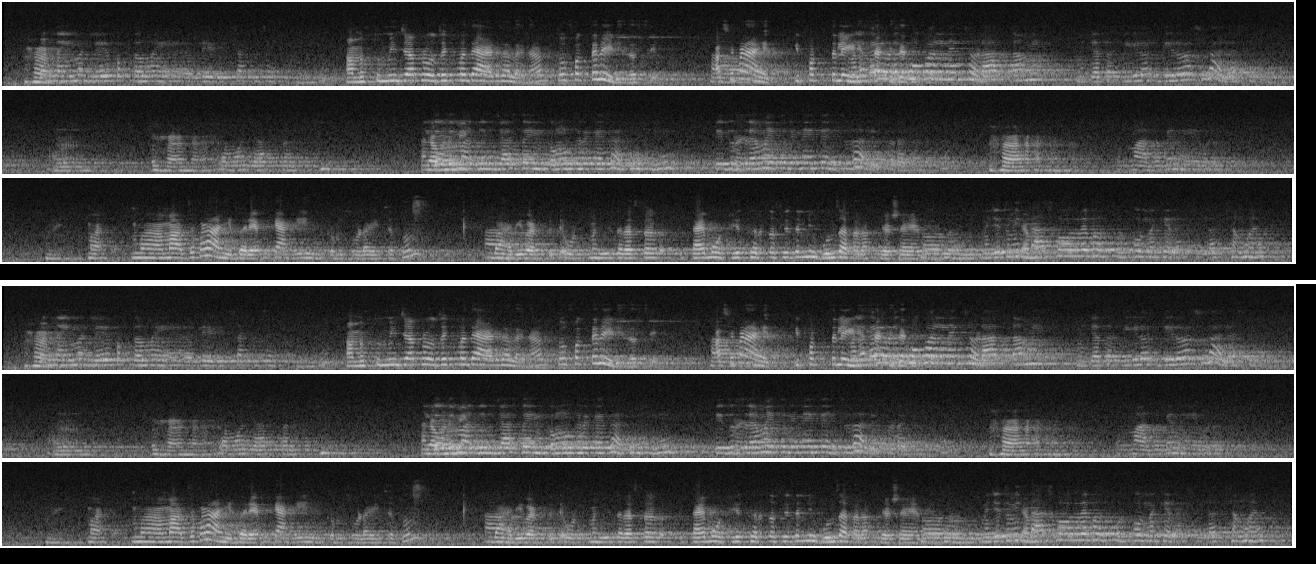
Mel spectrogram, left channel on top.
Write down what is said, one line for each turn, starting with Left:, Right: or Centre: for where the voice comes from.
Left: हा
Right: पण नाही म्हणले फक तमये लेडीज साठीच म्हणलेले
Left: हा मग तुम्ही ज्या प्रोजेक्ट मध्ये ऍड झालाय ना तो फक्त लेडीज असेल
Right: हा
Left: असे पण
Right: हा
Left: आहेत की फक्त लेडीज
Right: मला काय
Left: साठीच
Right: एवढे
Left: आहे
Right: खूप
Left: ते प्रोजेक्ट
Right: आले नाहीत सोडा आता मी म्हणजे आता दीड दीड वर्ष झालं असतील म्हटलं ऍड
Left: हा
Right: होऊन
Left: हा हा हा
Right: त्यामुळे जास्त नाही ह आणि
Left: त्यामुळे
Right: तेवढे
Left: मी
Right: माझी जास्त इ काम वगैरे काय झालं नाही ते दुसऱ्या
Left: नाही
Right: मैत्रिणी त्यांचं ते झाले थोडा जास्त
Left: हा हा हा हा
Right: पण माझं काय नाही एवढं
Left: नाही माझ माझं पण आहे बऱ्यापैकी आहे इन्कम सोडा त्याच्यातून
Right: हा
Left: भारी
Right: हा
Left: वाटते तेवढं म्हणजे जर असं काय मोठे खर्च असले तर निघून जातात अक्षरशः यातून
Right: हो होय म्हणजे तुम्ही
Left: त्यामुळे
Right: टास्क वगैरे भरपूर पूर्ण केला अशीला त्यामुळे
